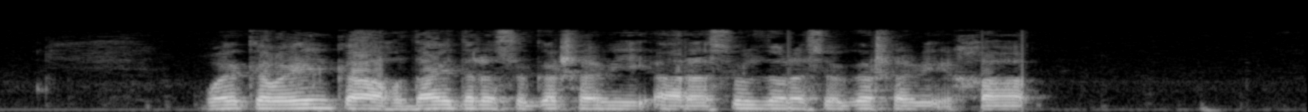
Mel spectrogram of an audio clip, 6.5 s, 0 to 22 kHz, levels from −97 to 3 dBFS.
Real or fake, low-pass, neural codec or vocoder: real; 7.2 kHz; none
